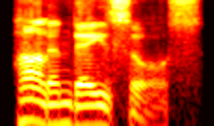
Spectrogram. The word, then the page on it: hollandaise sauce: British English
